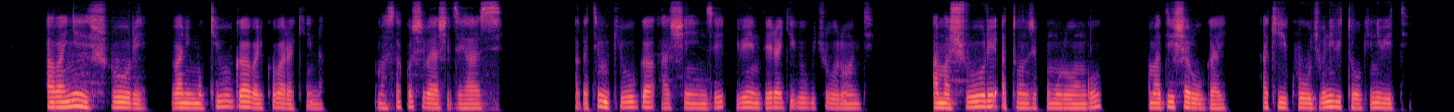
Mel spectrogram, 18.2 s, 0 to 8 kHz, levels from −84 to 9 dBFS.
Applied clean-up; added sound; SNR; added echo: none; none; none; none.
